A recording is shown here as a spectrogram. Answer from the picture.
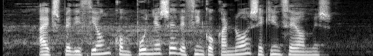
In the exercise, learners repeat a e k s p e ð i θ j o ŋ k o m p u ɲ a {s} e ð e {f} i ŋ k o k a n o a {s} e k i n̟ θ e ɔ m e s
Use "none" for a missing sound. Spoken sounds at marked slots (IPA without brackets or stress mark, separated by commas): s, θ, s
